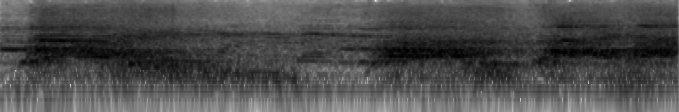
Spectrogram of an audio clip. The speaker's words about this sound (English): The royals were given an official Maori welcome with a haka performed by school students.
